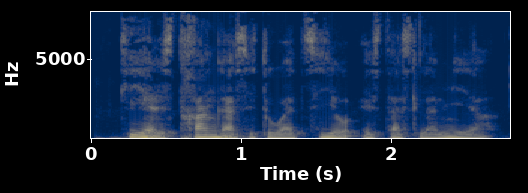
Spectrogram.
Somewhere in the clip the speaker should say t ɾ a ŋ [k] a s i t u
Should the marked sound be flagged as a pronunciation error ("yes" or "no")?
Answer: yes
